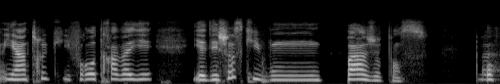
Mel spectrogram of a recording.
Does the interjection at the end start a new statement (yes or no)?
yes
